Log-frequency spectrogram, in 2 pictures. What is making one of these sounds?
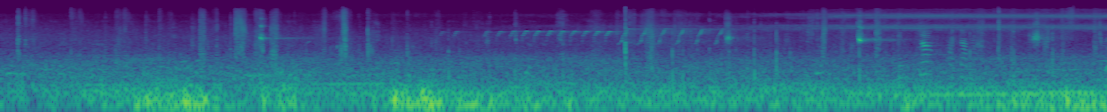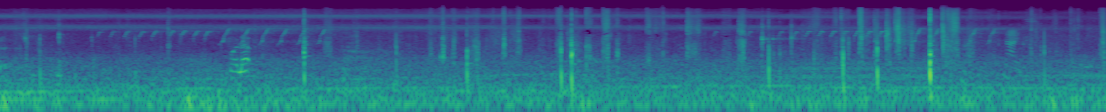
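Tennis balls are struck by rackets with sharp pops.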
